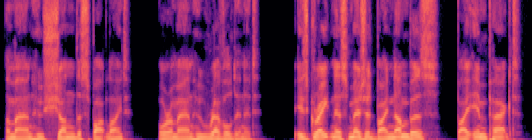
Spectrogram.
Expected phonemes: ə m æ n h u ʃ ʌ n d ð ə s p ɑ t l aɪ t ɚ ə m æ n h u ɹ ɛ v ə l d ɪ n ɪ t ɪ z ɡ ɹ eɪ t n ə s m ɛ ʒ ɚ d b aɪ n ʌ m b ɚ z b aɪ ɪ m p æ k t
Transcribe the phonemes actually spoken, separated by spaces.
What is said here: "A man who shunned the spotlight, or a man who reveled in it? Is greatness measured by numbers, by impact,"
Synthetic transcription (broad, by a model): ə m æ n h u ʃ ʌ n ð ə s p ɑ t l aɪ t ɚ ə m æ n h u ɹ ɛ v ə l d ɪ n ɪ t ɪ z ɡ ɹ eɪ t n ə s m ɛ ʒ ɚ d b aɪ n ʌ m b ɚ z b aɪ ɪ m p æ k t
